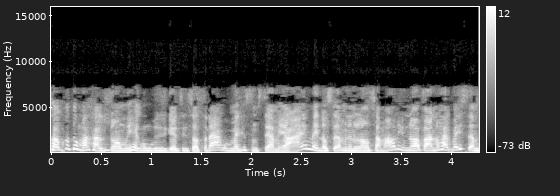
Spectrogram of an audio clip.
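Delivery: rapid-fire talking. Someone narrates cooking salmon in a college dorm, speaking very fast. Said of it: "You're speaking so fast".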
